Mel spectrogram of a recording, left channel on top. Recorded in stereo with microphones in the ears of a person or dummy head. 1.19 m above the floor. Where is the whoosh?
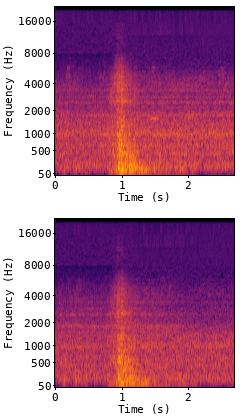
35° left (ahead or behind), 4 m.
